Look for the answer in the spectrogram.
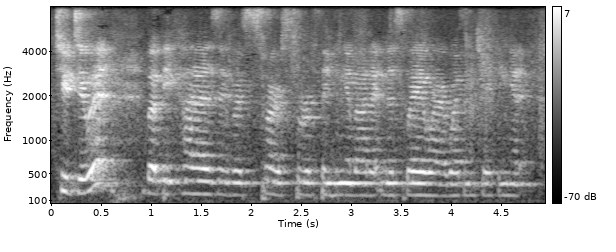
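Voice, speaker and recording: A woman in her thirties from Kentucky, an author, gives an informal talk to a library audience. She has a fairly low pitch and level tone, speaking softly and haltingly with many pauses and frequent ums. The public library meeting room is echoey, with faint noise.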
